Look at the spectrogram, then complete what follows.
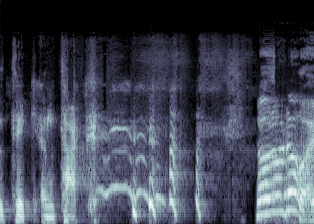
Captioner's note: laughing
